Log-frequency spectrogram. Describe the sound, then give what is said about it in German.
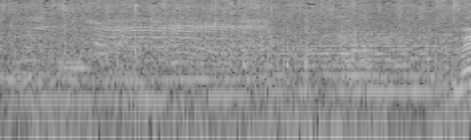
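Pouring rain makes a dense, even hiss that holds steady throughout, with a faint tonal layer underneath. “Auch strömender Regen hält ihn nicht ab.”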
